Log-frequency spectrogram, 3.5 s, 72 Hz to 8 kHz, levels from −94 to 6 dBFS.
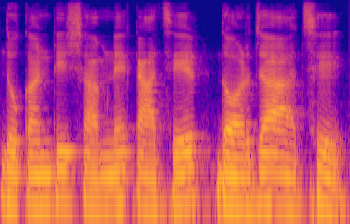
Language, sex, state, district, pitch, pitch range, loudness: Bengali, male, West Bengal, Alipurduar, 105 Hz, 100-110 Hz, -17 LUFS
